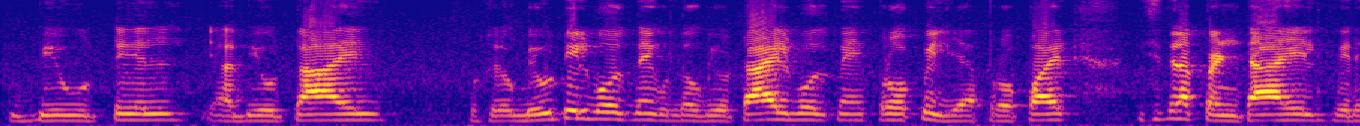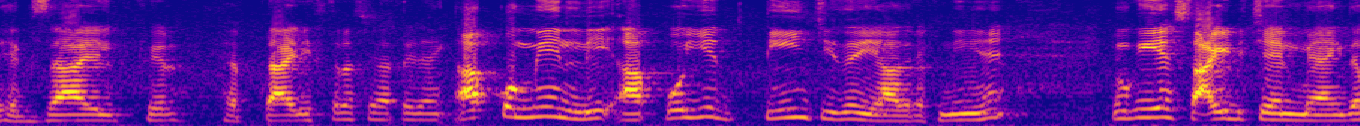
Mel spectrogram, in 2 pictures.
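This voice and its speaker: A man's voice: a little high, darkish tone, a little hiss or hum. A man teaching a chemistry class, who keeps asking his students questions and then answering them himself. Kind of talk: classroom lecture.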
